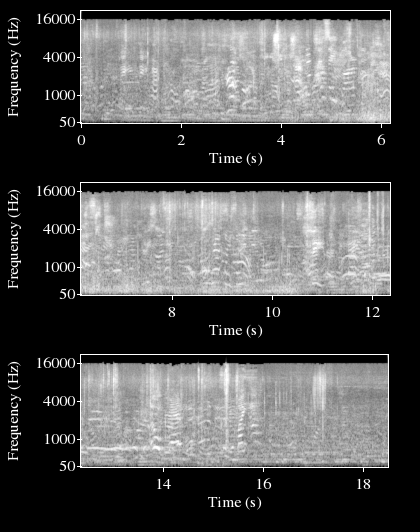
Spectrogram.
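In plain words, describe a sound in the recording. A crowd of adults and children chatter nearby outdoors.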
